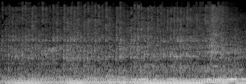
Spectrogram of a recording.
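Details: Nissan GTR after a six-day build: deep, even idle with a steady beat, then a clean pitch rise as it's blipped, no knocks or ticks; engine runs fine.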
